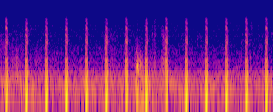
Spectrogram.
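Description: Faint, evenly spaced ticks or thumps, about three a second, keeping a steady beat throughout.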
